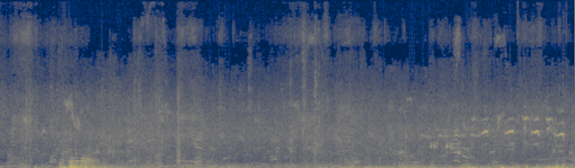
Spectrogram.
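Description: Wind blows outdoors, rumbling steadily against the microphone.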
